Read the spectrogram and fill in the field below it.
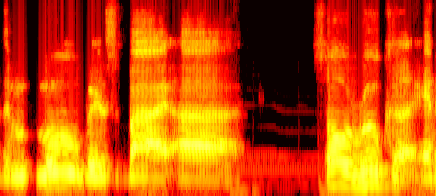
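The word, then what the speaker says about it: Sol Ruca: the way of a wrestler her name is soul Rica a soul Ruka as they pronounce it um she's a wrestler on the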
